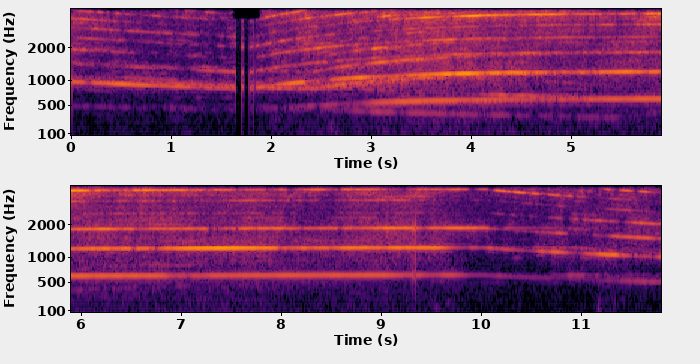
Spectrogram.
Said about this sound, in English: You're supposed to come out after the siren. Oh, anyway, that's my fruit bat siren.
